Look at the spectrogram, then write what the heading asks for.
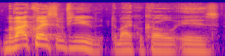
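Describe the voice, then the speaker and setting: A man's voice: on the low side, lively intonation, fairly quick, a bit bright. A man in his forties hosts a casual sports talk show. He talks in a laid-back way, full of slang and teasing. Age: 40s. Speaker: podcast host.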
